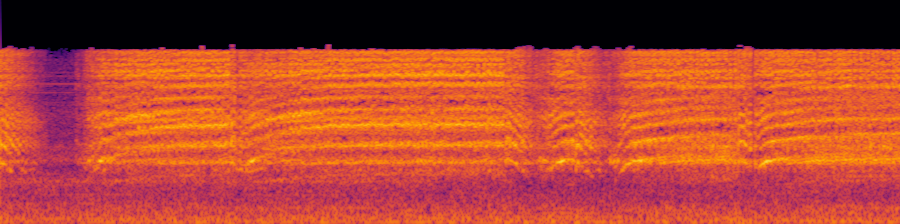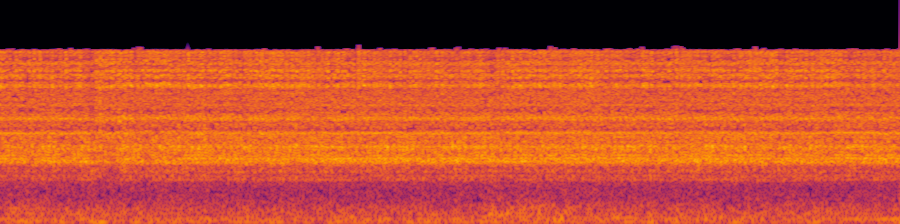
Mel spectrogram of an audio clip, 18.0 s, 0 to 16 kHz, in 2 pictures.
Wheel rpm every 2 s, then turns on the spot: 80, 140, 80, 140, 160, 160, 160, 160, 160.
none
